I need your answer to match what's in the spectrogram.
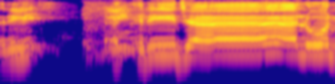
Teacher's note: را زیر والی ہو تو باریک پڑھنی ہے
